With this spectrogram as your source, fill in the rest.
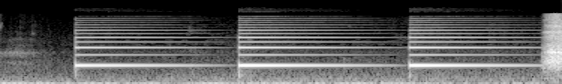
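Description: A school bell rings three times in even succession, each a bright, clear electronic ding that fades slowly, loud and alone over a quiet room.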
